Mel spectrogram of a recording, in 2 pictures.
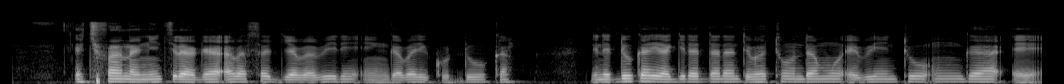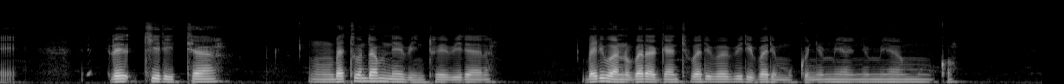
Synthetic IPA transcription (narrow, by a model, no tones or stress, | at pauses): e̞ci̥faːnaɲeciɾaɡaʔːβasaɟːaβaβiɾiŋɡaβaɾikudːuːka | inedːuːkaɾiɾaɡiɾadːaɾantiβatʰuːndamuʔe̞βiːntuŋɡa̰ | ɾecʰiɾitʰa | βatuːndamune̞ːβiːntue̞ːβiɾaɾa | βaliβanoβaɾaɡantiβaliβaβiɾiβaɾimukuɲumjaːɲumjaːmuːko̞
